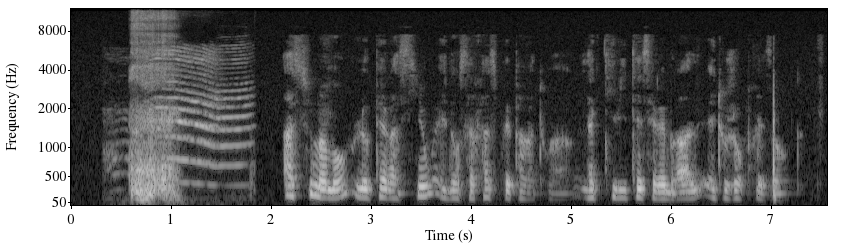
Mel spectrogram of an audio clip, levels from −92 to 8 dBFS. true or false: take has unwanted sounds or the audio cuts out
true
